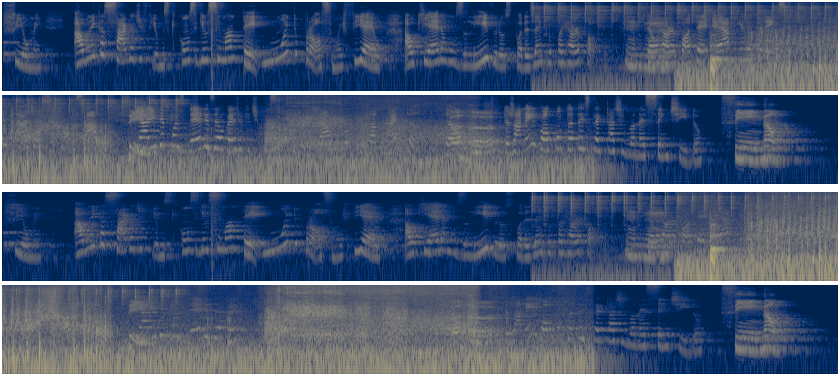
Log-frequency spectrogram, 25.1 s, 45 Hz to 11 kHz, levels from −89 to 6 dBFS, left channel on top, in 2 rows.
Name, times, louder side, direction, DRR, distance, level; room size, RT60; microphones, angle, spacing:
voice 1, 0.0-8.9 9.3-23.0, left 6 dB, 55° left, 11 dB, 0.6 m, -47 dB
sound 1, 7.9-15.3, right 4 dB, 20° right, 1.7 m, -44 dB
voice 2, 9.3-10.0 14.4-14.8 15.1-15.3 19.3-20.0 23.3-24.2, left 1 dB, 5° left, 4 dB, 1.7 m, -41 dB
sound 2, 10.1-21.4, right 6 dB, 65° right, 0.4 m, -35 dB
16.0 x 12.5 x 5.2 m, 1.2 s
head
